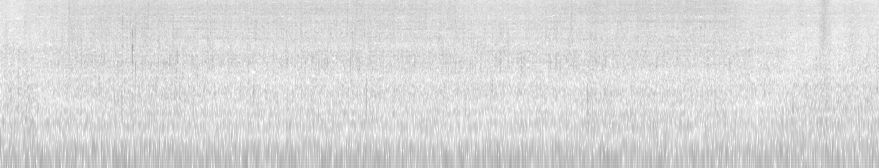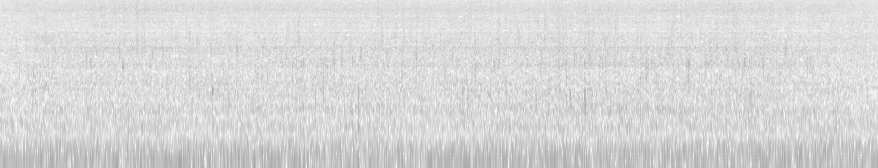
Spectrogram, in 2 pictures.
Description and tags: Boil water
The water boil in the pot.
